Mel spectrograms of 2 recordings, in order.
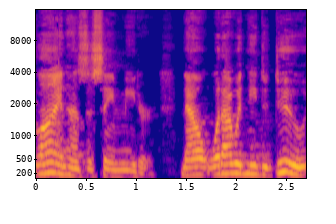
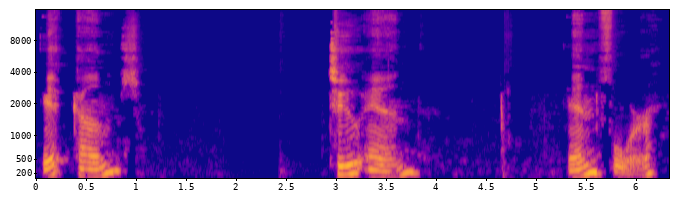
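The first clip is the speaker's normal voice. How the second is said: counting syllables; much slower than usual. Shown as a demonstration. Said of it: "So every is two syllables there".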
